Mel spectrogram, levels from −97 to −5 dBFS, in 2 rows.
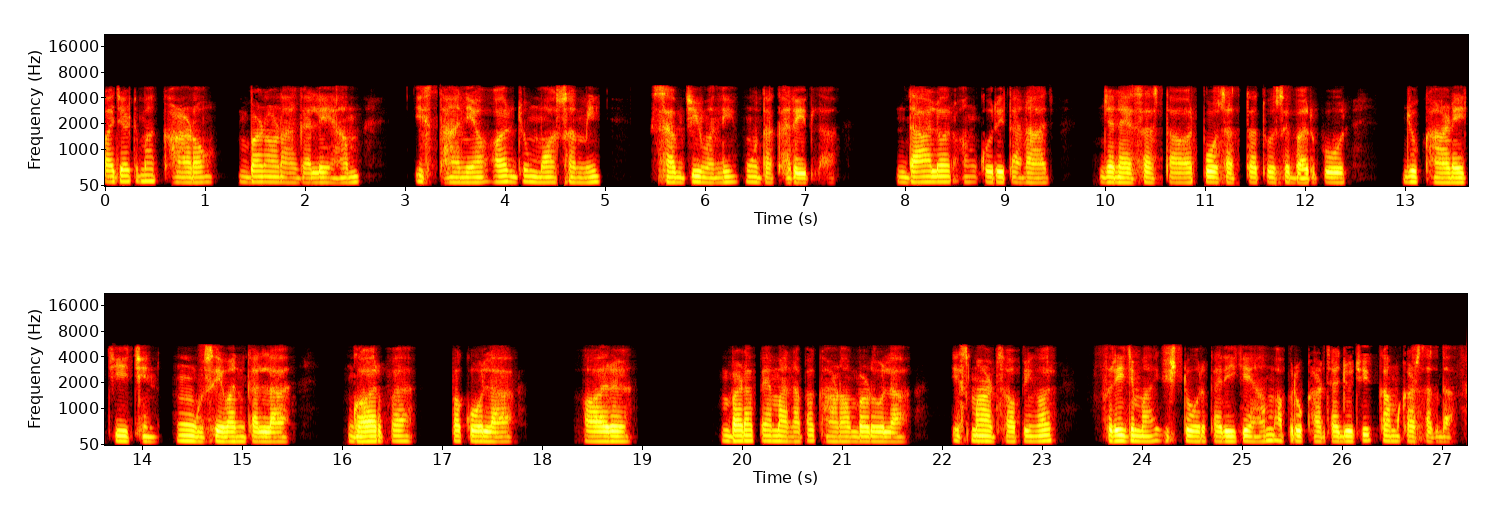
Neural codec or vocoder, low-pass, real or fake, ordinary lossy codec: none; 5.4 kHz; real; AAC, 32 kbps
